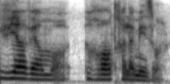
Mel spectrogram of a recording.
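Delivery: low and soft, calling someone home; tender low invitation to come home; hushed call home. Acted. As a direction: murmur it like a loving summons. Lion calls her home.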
